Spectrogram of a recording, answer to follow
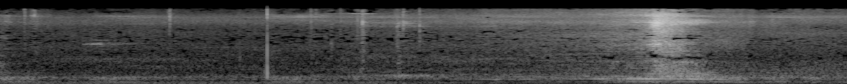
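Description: A motor vehicle's engine and tyres rising and fading, loudest about five seconds in, over a quiet background. A single sharp click comes about two seconds in.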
